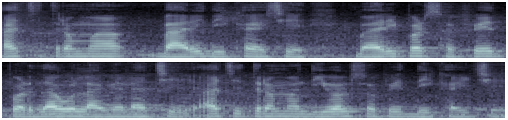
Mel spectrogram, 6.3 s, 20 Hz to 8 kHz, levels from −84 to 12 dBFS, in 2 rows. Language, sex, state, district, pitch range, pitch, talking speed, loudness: Gujarati, male, Gujarat, Valsad, 120-135 Hz, 130 Hz, 160 wpm, -18 LUFS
